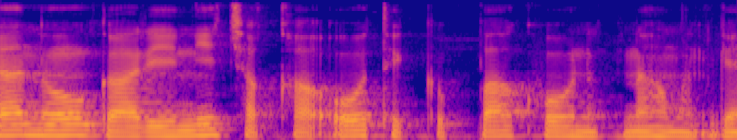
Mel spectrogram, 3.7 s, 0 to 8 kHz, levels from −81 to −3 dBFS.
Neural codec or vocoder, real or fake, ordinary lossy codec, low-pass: none; real; none; 7.2 kHz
